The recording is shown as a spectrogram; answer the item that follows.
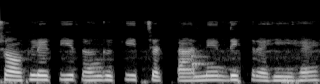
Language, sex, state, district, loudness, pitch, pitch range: Hindi, female, Maharashtra, Mumbai Suburban, -18 LUFS, 200 Hz, 185-210 Hz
